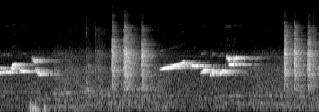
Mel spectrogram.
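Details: Nias hill myna whistling a long song, recorded for training cage birds: smooth paired whistles that slur down, broken by short harsh rasping bursts, with little other background.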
